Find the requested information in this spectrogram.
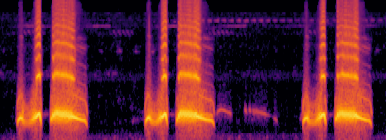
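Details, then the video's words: Spotted dove decoy calling to pull in wild doves, three rapid phrases about every two seconds, each a short upward-inflected coo pair followed by a longer, rough, gently falling coo. "Tiếng Cu Gáy / chim cu gáy kích bổi nhanh nổi / Cu gáy / Chim cu gáy mồi / cu mồi"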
